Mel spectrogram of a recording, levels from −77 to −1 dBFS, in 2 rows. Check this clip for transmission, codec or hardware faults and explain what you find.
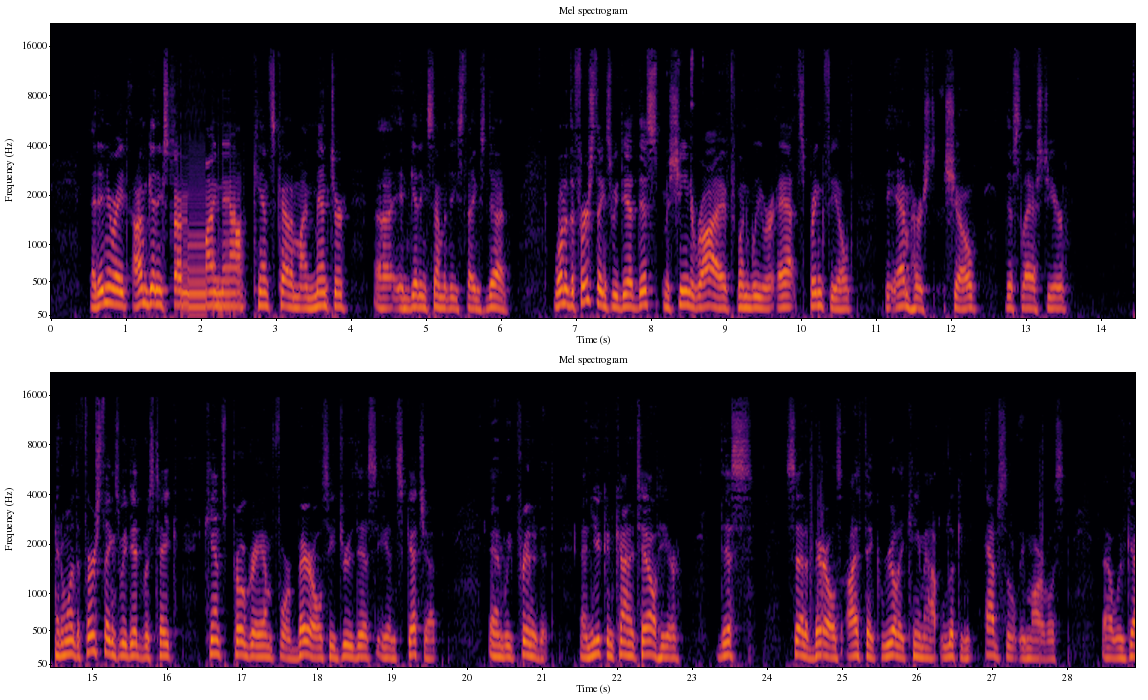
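Two kinds of fault turn up here: a robotic stretch near the start and a couple of connector crackles towards the end.

From 1.60 to 2.60 s there's robotic sound from repeated short buffers: a rigid 50 Hz buzz over about half the audio, likely from 20 ms chunks being replayed while fresh audio ran late.

Loose connector crackle hits at 24.56 to 24.74 s and again at 27.63 to 27.67 s, irregular scratchy bursts from a contact making and breaking as it moves.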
